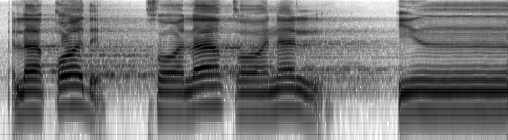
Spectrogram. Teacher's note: Huruf nun sukun bertemu huruf sa, maka didengungkan dan disamarkan.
